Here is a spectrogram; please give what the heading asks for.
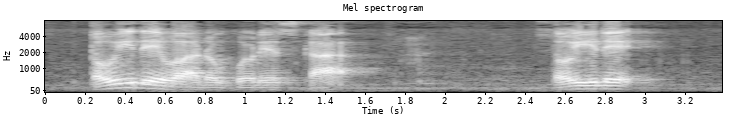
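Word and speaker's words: トイレ: Toire adalah kata serapan dari kata toilet dari bahasa Inggris, dibaca toire. Ejaannya toire, tapi pengucapan R jangan terlalu tegas. Ini lebih pada kombinasi antara L dan T, atau kalau dalam ejaan bahasa Indonesia mungkin ditulis sebagai TH.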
